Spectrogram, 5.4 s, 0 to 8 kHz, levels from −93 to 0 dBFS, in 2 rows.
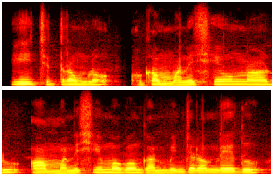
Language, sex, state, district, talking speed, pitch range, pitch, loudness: Telugu, male, Telangana, Mahabubabad, 110 wpm, 135-145 Hz, 140 Hz, -20 LUFS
